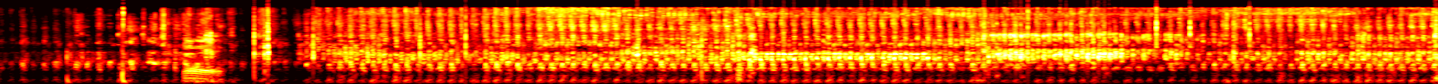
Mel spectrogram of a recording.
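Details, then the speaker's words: Honda Beat FI idling before repair, run without roller housing and with cam chain tensioner fully tightened: coarse clattery idle with harsh mechanical rattle, worse when tightened; worn piston found, internal engine discoloured. "Nah tak kancengi pol sampai mentok Mas tapi mesinnya sih tetap kasar mesinnya malah tambah kasar Mas"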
